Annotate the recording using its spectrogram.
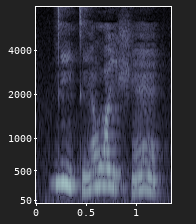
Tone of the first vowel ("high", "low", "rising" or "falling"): falling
